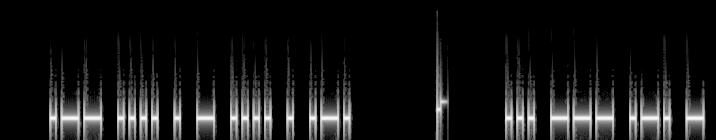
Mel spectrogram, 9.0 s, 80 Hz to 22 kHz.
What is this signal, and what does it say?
Morse code, heard as a keyed tone, about 17 wpm, 700 Hz. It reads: WHETHER SORT
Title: Sentences from Top 1000 Words - Review Part 3 - New Word Drill - 17wpm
